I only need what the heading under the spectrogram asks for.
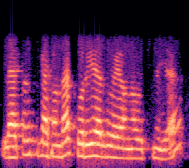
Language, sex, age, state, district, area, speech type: Telugu, female, 45-60, Andhra Pradesh, N T Rama Rao, urban, conversation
